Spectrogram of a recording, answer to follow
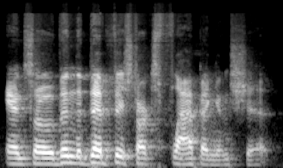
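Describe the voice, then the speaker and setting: A man's voice: medium pitch, fairly even intonation, normal speed, fairly bright tone. A man vlogging in casual storytelling mode, rambling and profane, with many fillers.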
